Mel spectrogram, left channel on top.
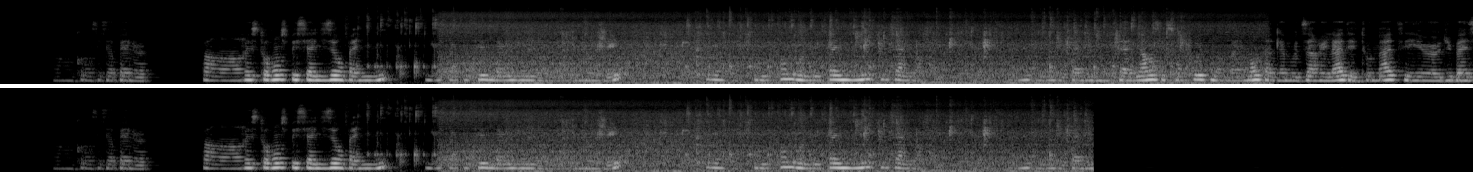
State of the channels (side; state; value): right; drops out; at 11.0 s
